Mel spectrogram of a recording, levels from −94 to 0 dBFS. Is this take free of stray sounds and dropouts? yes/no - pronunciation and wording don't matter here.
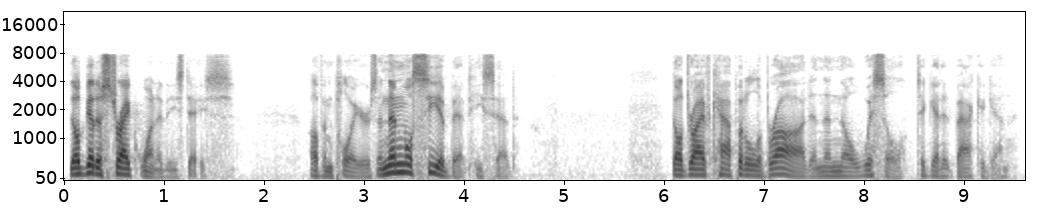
yes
